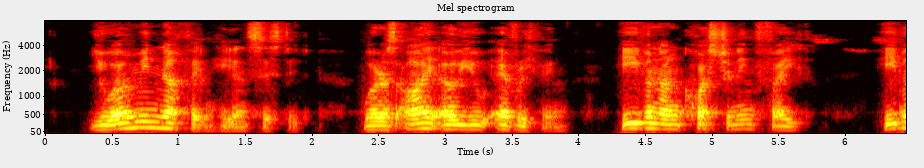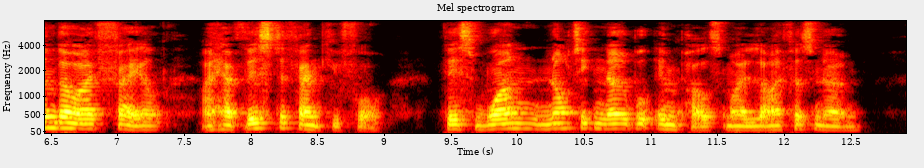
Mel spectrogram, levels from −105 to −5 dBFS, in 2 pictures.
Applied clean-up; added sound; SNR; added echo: none; none; none; none.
